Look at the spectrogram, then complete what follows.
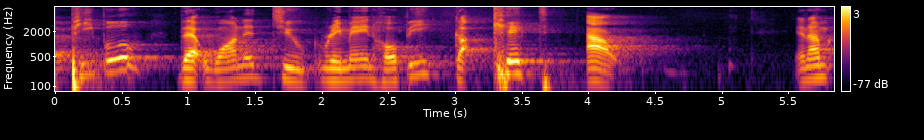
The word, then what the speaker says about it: Hopi: that myself particularly and sorry you mispronounced it's Hopi and Chima wavy it's okay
